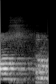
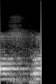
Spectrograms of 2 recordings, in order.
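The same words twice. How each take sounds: The two takes are said the same way.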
